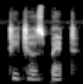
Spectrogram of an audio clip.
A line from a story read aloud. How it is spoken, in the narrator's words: whispered Bharat indulgently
